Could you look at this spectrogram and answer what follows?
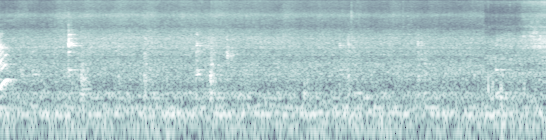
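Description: A spoon scrapes and stirs masala in a pan over a steady sizzle of frying, close by, with occasional clinks and no talking.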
